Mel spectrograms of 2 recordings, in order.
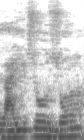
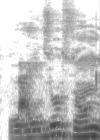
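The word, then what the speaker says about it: lysosome: दो चीज़ होता है, एक होता है लाइजोजोम, हमने पढ़ा होगा कहीं ना कहीं, नाम सुना होगा।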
